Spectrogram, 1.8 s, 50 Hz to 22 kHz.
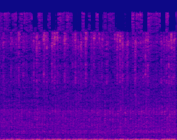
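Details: Kawasaki ZH2 with a newly installed BLR Tuning 3-port catch can and a blow-off valve, warming up: steady, even idle with a smooth low rumble and no knocks or rattles; normal warm-up idle.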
